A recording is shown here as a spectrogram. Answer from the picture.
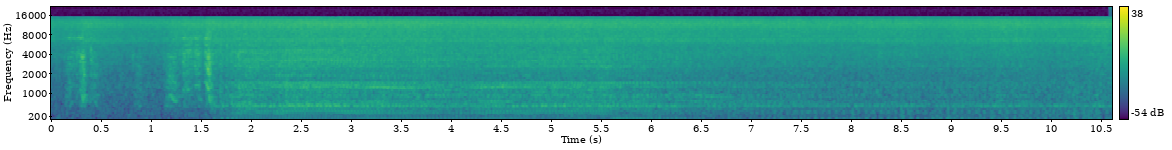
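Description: Suzuki Gixxer SF motorcycle's single-cylinder engine coming in about a second and a half in after a few clicks, its pitch wavering for a few seconds, then running steadily at low speed.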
